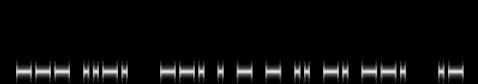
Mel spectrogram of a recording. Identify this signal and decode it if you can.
Morse code, heard as a keyed tone, about 25 wpm, 600 Hz. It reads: OF GETTING A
